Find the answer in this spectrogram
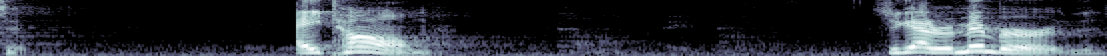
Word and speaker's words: Edom: how you pronounce it atom so you got to remember it's not southern English that's Hebrew right now at Tom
